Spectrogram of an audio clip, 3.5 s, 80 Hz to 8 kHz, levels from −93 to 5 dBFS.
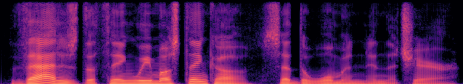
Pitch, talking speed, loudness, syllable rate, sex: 105 Hz, 240 wpm, -20 LUFS, 4.7 syllables/s, male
